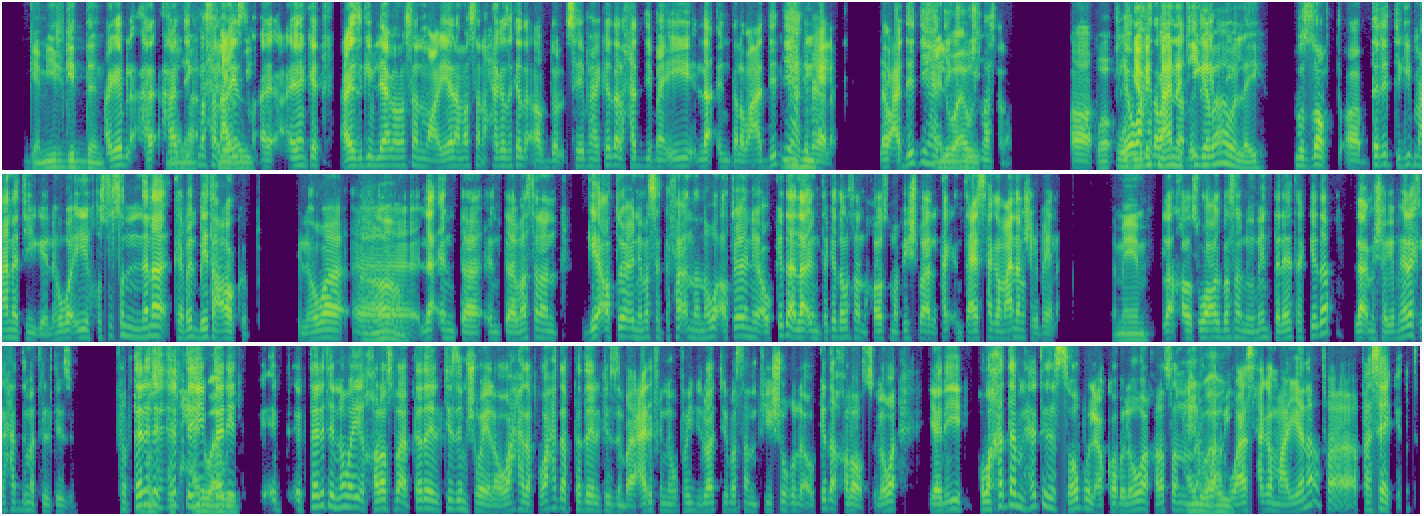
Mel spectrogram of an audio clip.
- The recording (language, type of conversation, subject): Arabic, podcast, كيف بتتعامل مع مقاطعات الأولاد وإنت شغال؟
- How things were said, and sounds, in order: tapping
